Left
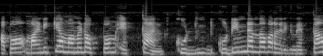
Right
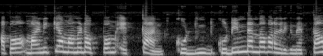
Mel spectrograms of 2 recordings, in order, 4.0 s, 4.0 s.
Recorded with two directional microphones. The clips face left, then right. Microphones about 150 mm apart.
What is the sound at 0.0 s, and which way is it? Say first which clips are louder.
A woman's voice: right 3 dB; 35° right (ahead or behind).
